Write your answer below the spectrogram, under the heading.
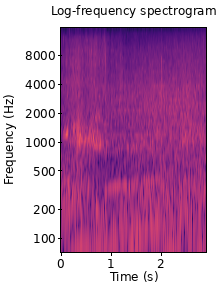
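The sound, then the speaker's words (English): A black cab drives under a railway arch with a coupe following close behind, a continuous, steady engine drone with a low humming whine and road rumble, loud and unbroken throughout. “The cab drives under a railway arch, with a coupe a short distance behind.”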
